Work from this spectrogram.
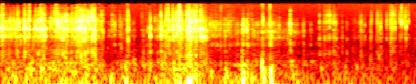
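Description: A hollow metal mesh microphone grille is scratched with the bristled fingertips of pink silicone gloves. The result is a dense, irregular patter of quick scratchy ticks with bright hiss and a low body. It starts fuller and slowly fades toward the end.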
